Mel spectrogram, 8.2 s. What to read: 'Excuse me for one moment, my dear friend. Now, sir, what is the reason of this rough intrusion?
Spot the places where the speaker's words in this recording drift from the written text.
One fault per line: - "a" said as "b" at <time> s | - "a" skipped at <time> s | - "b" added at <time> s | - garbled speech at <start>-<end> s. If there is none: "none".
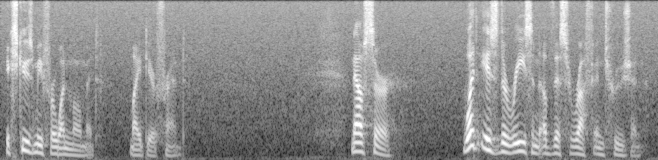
none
